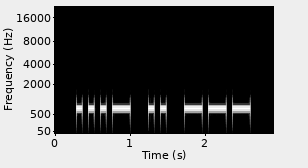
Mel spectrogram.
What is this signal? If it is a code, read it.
Morse code, heard as a keyed tone, about 15 wpm, 700 Hz. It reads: VIO
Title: USA Call Sign Postfixes - 3 Letters 15wpm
